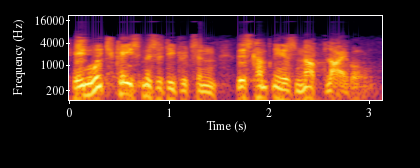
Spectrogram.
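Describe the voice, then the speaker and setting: A man acting a pompous, smug insurance boss with a husky voice in 1950s radio drama style. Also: mid-range voice, very animated, fairly quick, fairly bright tone, exaggerated voice. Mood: pressing, smug. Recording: muffled vintage radio broadcast.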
